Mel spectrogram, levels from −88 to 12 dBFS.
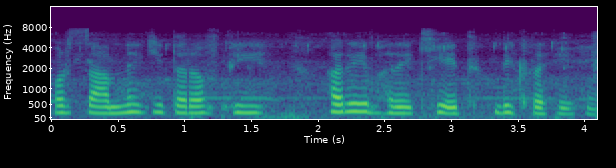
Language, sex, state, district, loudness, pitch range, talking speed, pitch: Hindi, female, Madhya Pradesh, Dhar, -17 LUFS, 205-230 Hz, 160 wpm, 220 Hz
